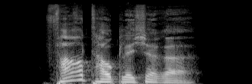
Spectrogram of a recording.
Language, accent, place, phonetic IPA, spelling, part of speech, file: German, Germany, Berlin, [ˈfaːɐ̯ˌtaʊ̯klɪçəʁə], fahrtauglichere, adjective, De-fahrtauglichere.ogg
- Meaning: inflection of fahrtauglich: 1. strong/mixed nominative/accusative feminine singular comparative degree 2. strong nominative/accusative plural comparative degree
